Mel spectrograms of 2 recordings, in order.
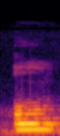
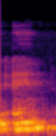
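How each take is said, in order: First: It is said with an o and half n. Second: It is said with an open a and full n. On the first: The speaker calls it right. "الآ خليها أون ... والإن ننطق نصها كده على خفيف" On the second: The speaker calls it wrong. "تنطقها مثلا الآ مع الإن آن ... لا"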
